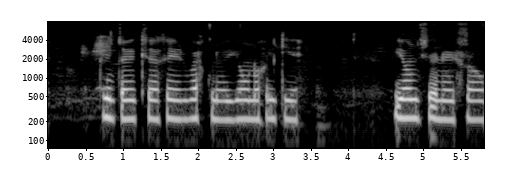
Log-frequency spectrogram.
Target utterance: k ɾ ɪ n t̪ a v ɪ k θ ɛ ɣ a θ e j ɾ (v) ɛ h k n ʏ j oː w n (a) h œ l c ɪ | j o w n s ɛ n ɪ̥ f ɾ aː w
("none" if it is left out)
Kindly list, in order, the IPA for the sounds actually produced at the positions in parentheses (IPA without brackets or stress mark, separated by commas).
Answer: v, a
